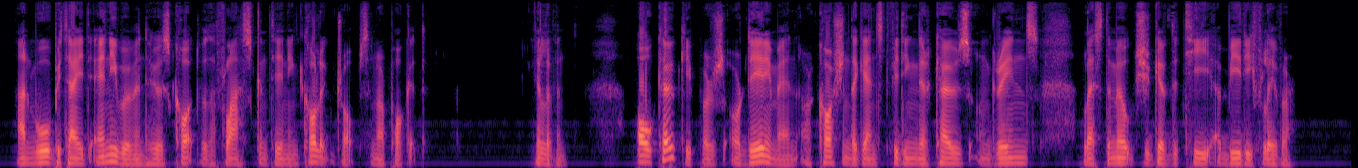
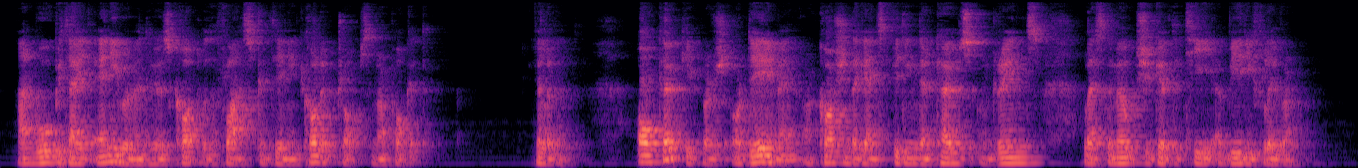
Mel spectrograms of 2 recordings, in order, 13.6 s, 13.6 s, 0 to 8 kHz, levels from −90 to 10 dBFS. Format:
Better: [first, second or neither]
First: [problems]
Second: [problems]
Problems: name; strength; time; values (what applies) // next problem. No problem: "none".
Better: first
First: none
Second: room echo; dies away in 0.6 s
